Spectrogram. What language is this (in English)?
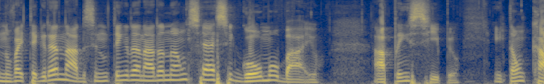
Portuguese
